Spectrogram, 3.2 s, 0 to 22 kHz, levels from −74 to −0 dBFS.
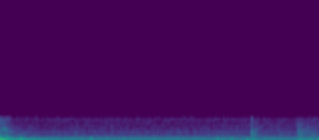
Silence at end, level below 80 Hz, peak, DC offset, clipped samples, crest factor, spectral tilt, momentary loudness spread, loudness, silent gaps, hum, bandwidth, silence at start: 0 s; -42 dBFS; -20 dBFS; under 0.1%; under 0.1%; 18 dB; -7 dB/octave; 6 LU; -42 LUFS; none; none; 3.7 kHz; 0 s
